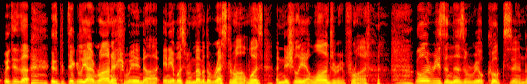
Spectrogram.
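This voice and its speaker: A man's voice: lowish voice, no echo, lightly acted. A man playing a charming, smitten mafia boss in an ASMR roleplay, flirting in a hesitant, rambling murmur. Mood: fond, reminiscing.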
